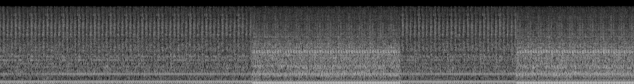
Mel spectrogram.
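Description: Honda B16A2 VTEC four-cylinder engine idling with a diesel-like clatter, a noise that appears only once the oil is warm and thin. Twice the sound jumps abruptly to a louder, deeper idle for a second or so.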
